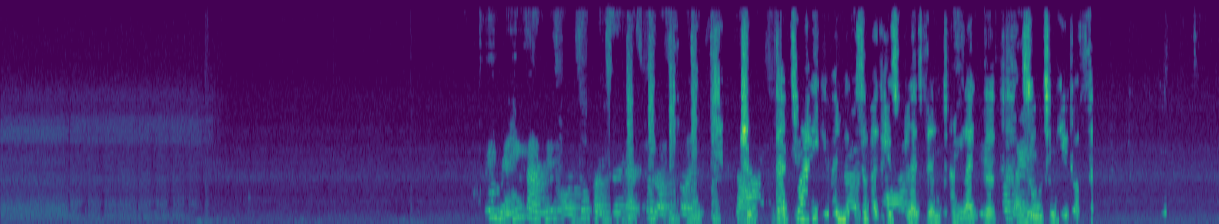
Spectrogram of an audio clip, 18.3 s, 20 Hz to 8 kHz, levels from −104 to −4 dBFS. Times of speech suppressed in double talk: 7.20-10.62, 11.02-11.95, 12.29-13.58, 14.12-15.08, 16.74-16.78

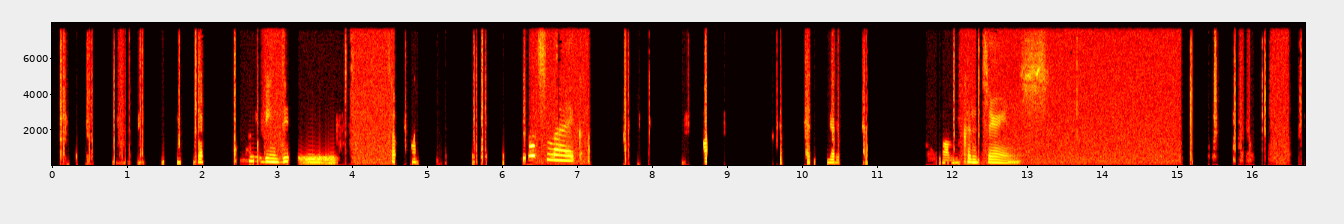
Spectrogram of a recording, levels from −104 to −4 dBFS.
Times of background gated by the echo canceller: 15.14-16.71

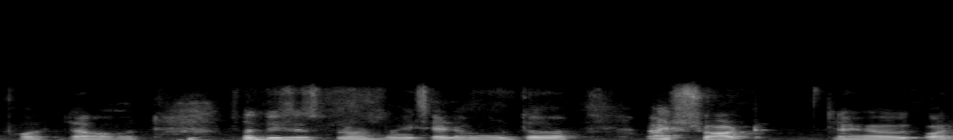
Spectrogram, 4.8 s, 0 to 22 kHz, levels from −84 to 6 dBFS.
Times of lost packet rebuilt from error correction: 0.55-0.57

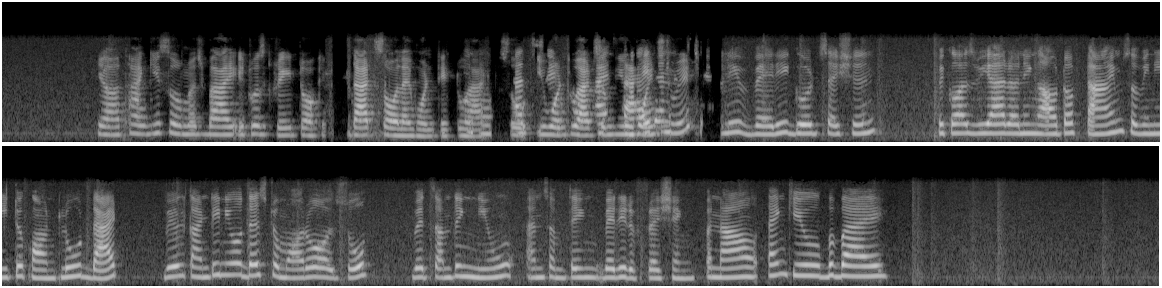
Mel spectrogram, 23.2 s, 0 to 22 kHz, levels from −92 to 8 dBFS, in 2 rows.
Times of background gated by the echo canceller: 1.32-2.01, 2.60-3.16

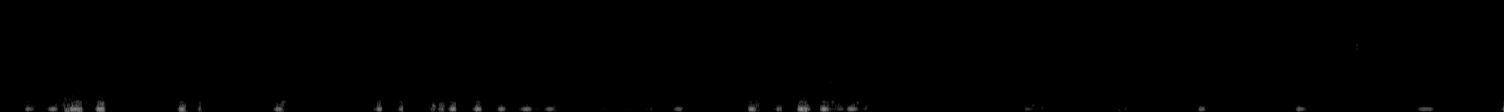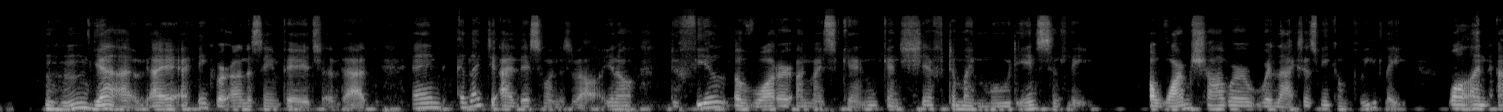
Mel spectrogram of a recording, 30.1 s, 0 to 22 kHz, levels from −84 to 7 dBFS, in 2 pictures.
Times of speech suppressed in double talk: none

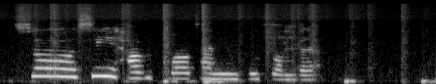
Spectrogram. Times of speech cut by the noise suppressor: 1.91-2.03

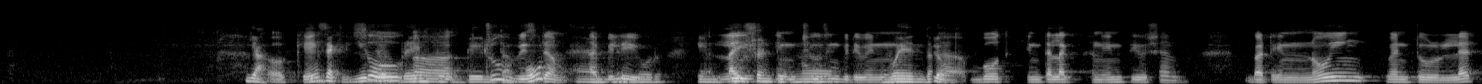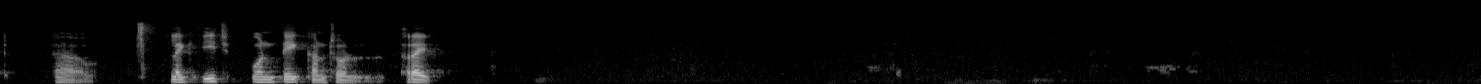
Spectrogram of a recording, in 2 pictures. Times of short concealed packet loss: none

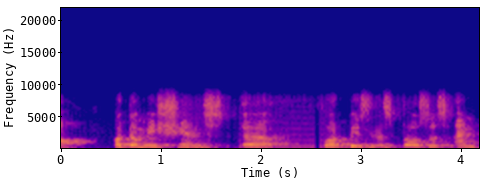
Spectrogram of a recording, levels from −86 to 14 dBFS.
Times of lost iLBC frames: none

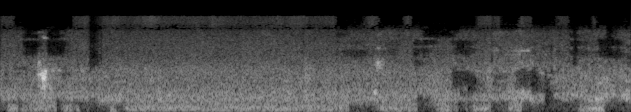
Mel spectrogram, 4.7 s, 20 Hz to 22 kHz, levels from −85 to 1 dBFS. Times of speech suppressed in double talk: 0.00-0.93, 3.13-4.74

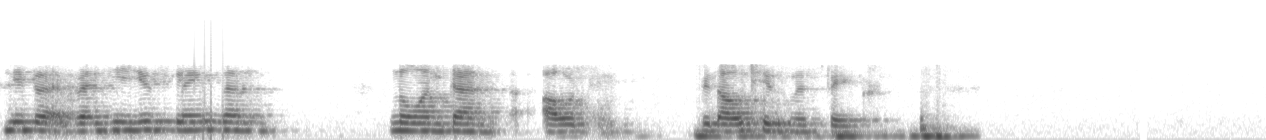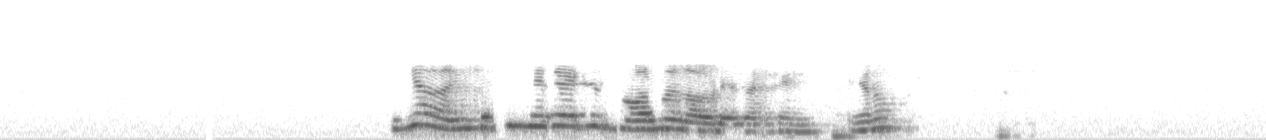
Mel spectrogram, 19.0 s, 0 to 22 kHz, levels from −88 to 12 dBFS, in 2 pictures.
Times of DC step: none

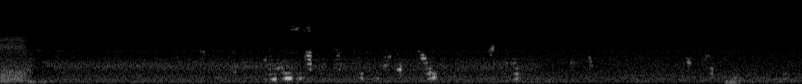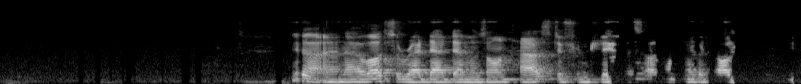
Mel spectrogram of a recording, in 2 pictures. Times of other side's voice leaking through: 0.00-0.33, 1.05-4.62, 4.88-5.23, 7.09-7.16, 14.38-14.45, 15.33-15.39

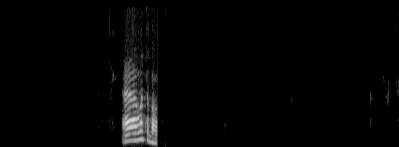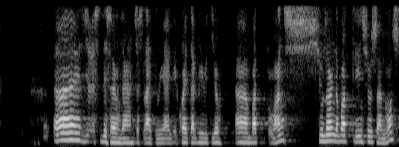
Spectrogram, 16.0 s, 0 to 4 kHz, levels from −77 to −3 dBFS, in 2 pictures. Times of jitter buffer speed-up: 3.17-7.24

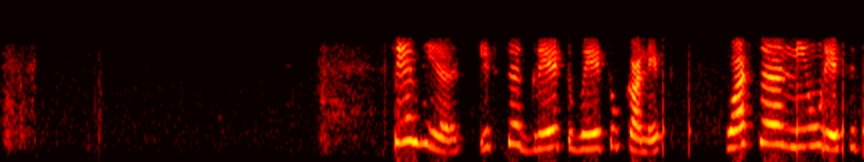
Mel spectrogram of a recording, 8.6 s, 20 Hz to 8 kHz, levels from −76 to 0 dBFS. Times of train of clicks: 6.62-8.62

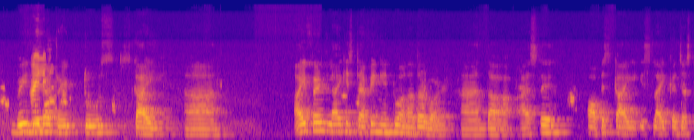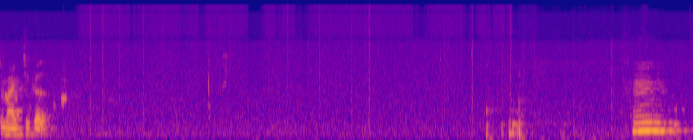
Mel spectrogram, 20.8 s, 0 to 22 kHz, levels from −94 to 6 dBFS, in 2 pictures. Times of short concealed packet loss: none

